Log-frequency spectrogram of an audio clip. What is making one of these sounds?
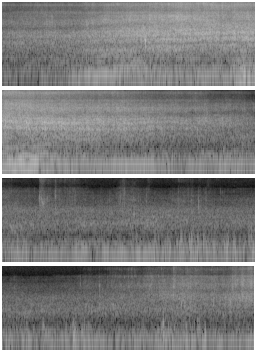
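A car engine revs hard and then idles.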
